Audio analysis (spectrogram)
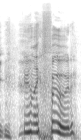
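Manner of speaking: laughing as she repeats the friend's joke; laughing echo. Retold or imitated. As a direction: repeat the joke while cracking up.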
